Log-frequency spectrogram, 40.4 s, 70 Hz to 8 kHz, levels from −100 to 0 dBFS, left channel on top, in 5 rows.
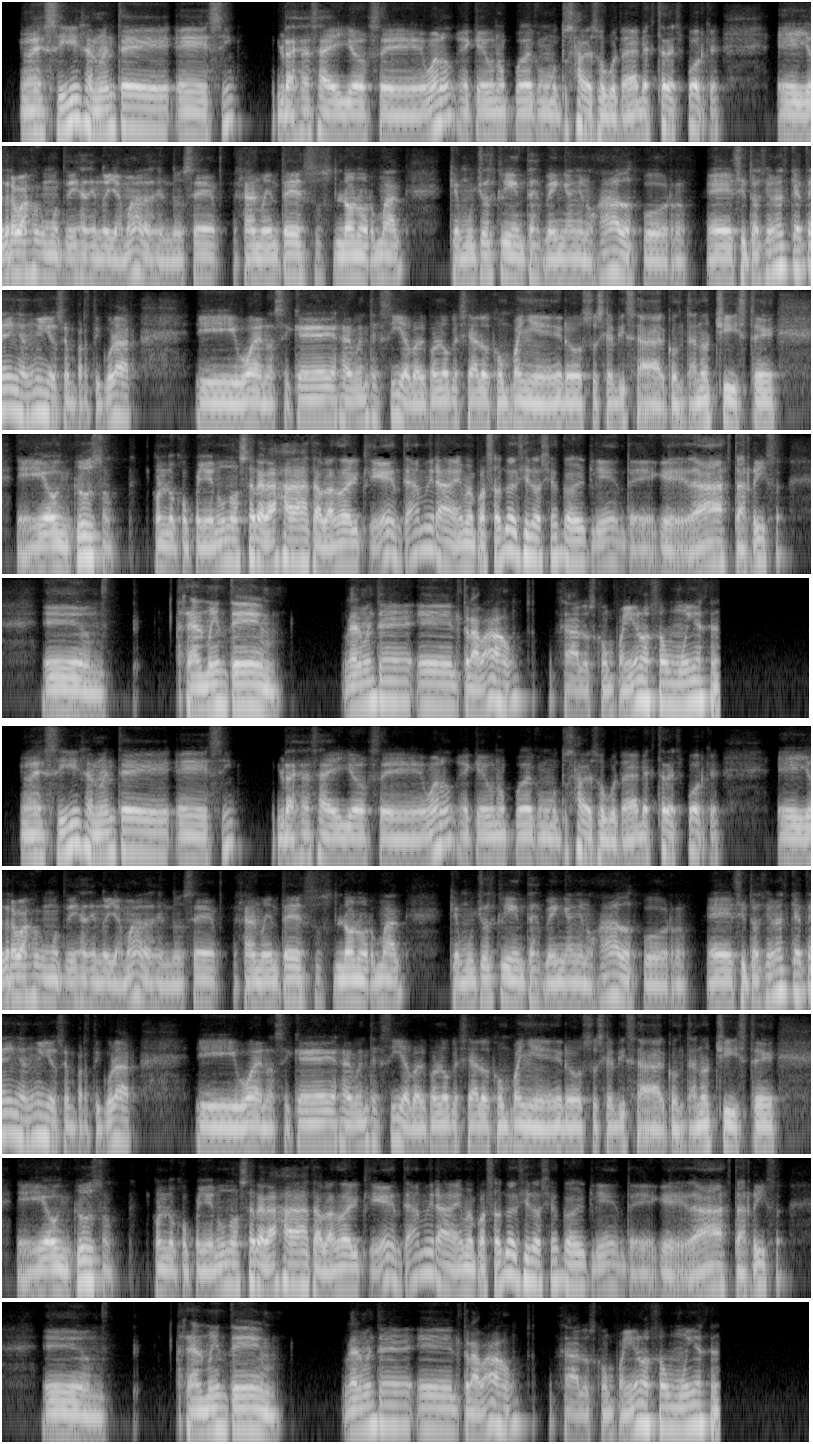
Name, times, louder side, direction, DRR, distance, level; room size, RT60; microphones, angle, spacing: voice 1, 0.2-2.3 2.7-7.2 7.7-25.4 25.8-32.1 32.8-33.4 34.1-35.1 35.8-37.6 37.9-39.5, left 2 dB, 60° left, 1.7 m, -23 dB
head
